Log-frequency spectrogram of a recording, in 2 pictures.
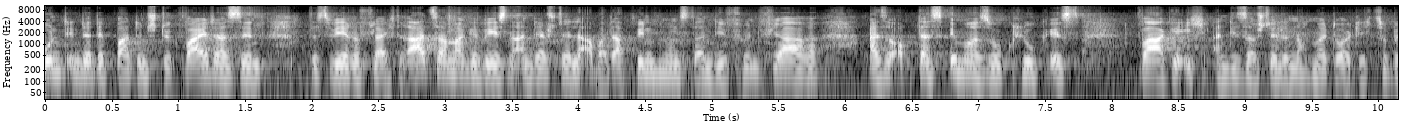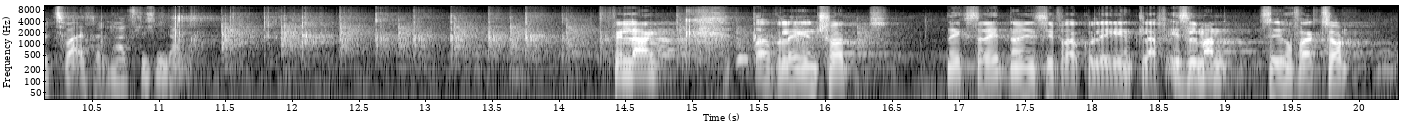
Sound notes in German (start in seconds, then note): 11.5 Beifall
